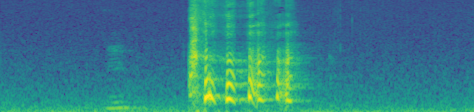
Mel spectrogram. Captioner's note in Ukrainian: сміх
